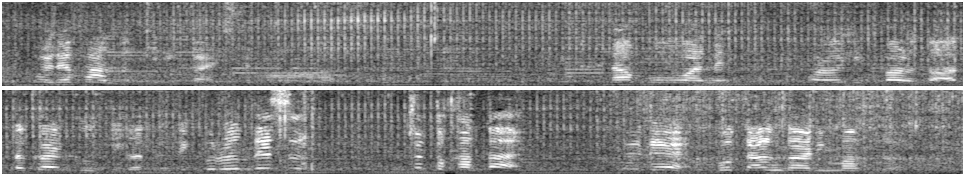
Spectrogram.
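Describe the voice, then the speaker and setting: Music plays in the background as the speech runs at a fairly quick pace. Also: man. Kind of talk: casual vlog chat. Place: car. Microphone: phone near.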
